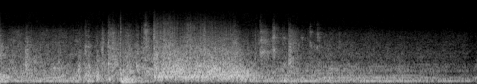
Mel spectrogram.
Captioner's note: gun firing; gun firing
